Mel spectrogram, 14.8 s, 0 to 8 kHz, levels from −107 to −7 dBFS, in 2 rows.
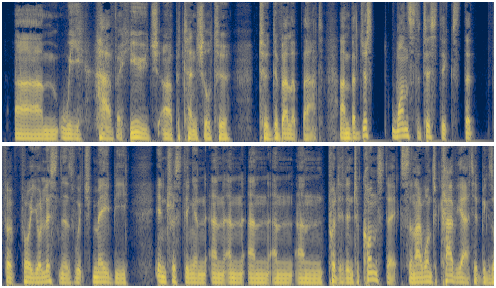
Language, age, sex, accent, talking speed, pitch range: English, 50-69, male, British, 170 wpm, 85-105 Hz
